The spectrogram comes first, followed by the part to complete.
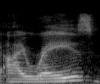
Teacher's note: even though it is spelled with an S it's pronounced with a voiced Z raise so we say I raise with a voiced Z ending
